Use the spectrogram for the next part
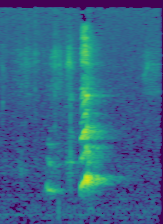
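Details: Tobey, a pug puppy with his bone, makes a short whiny yelp: a soft lead-in note, then a higher, strained squeal that slides down and fades.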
